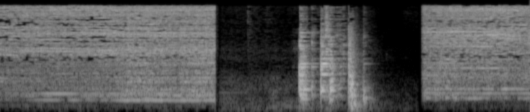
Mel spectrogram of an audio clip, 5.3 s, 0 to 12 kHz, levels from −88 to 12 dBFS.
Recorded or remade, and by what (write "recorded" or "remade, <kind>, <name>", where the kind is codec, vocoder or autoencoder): recorded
